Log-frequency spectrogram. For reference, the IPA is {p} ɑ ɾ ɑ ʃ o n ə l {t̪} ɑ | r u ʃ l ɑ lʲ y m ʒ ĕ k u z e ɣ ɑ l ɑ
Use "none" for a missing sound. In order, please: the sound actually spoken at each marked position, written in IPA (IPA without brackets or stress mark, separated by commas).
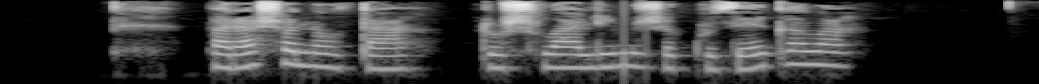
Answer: p, t̪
